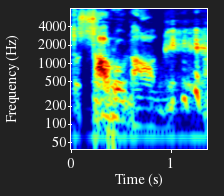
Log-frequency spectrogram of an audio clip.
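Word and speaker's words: Saruman: But, but as Christopher Lee would say, it is pronounced Sarunog.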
